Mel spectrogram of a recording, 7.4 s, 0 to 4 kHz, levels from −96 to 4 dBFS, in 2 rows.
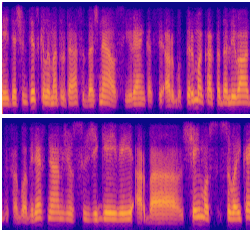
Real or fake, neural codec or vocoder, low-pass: fake; codec, 16 kHz in and 24 kHz out, 1 kbps, XY-Tokenizer; 3.6 kHz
